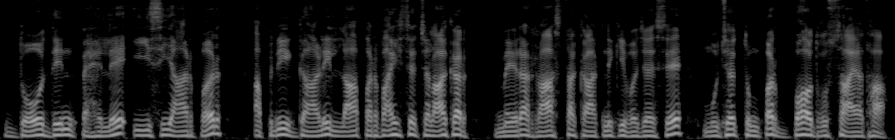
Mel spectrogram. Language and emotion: Urdu, angry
